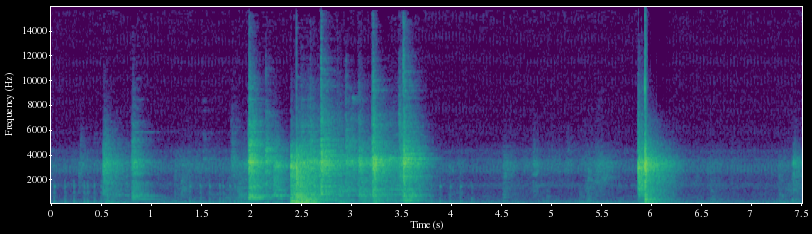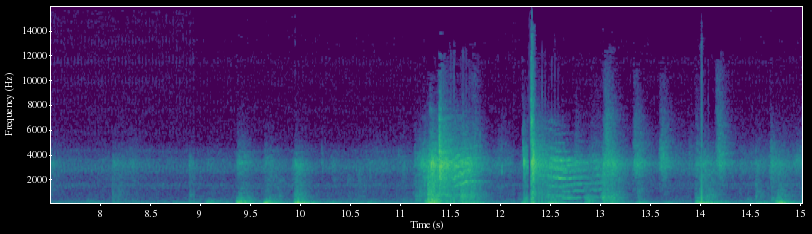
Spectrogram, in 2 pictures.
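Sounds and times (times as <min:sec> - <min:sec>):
footsteps on wooden floor: 0:06.6 - 0:10.8, 0:12.9 - 0:15.0.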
